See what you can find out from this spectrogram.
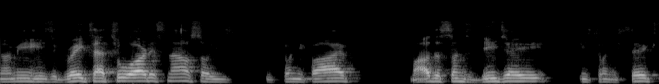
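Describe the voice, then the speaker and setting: With a New York accent, this voice has a dark, mellow tone, fairly even intonation, a fairly quick pace and big swings in loudness. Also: man, fairly high pitch for a man. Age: 50s. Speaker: graffiti artist. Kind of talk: panel discussion.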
